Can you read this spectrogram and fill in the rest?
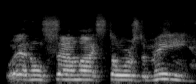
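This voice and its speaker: A man's voice: sits high, steady tone, moderate pace, lightly acted. A man playing a smug sheriff. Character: rural county sheriff, middle-aged man, prying and smug. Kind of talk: staged play reading.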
